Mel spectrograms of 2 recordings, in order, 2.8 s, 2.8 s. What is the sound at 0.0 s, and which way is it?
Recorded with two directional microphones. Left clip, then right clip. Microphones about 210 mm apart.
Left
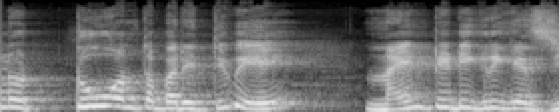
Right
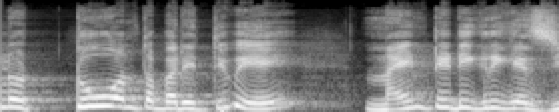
Speech, 30° right (ahead or behind).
